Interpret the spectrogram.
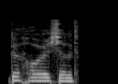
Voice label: "geheuchelt", German; adjectives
